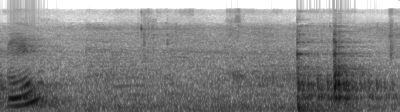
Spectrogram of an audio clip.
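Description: A single brief clink against a plate about one and a half seconds in, from hand-eating off it with the fingers.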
